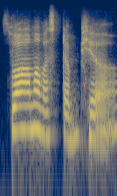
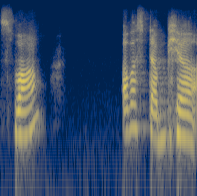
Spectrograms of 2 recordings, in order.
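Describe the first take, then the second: First: The two words run together without any break. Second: The two words are said separately, with a break. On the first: "ಕೂಡಿಸಿದ್ರೆ ಸ್ವಾಮವಷ್ಟಭ್ಯ" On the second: "ಬಿಡಿಸಿದಾಗ ಸ್ವಾಮ್ ಅವಷ್ಟಭ್ಯ ಆಗುತ್ತೆ"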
